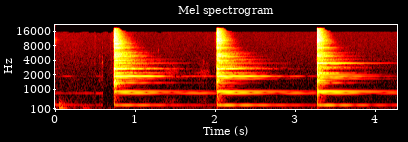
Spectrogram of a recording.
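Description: A pen taps a glass bottle three times at a slow, even pace, each strike giving a bright ringing tone with a steady pitch that lingers and fades before the next hit.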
